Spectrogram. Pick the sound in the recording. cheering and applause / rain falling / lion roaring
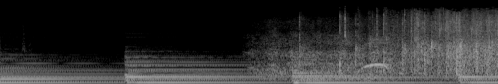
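cheering and applause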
